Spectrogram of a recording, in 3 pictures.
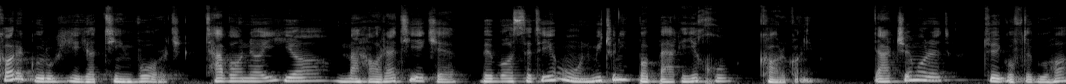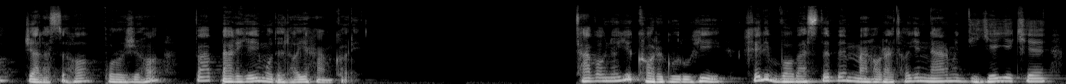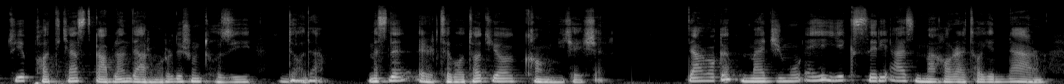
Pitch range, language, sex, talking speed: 115-155 Hz, Persian, male, 115 wpm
